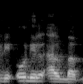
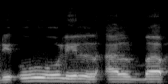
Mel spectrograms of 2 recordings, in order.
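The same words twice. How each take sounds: First: The first vowel is kept short. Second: The first vowel is held long. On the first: The speaker calls it right. "padahal harusnya" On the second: The speaker calls it wrong. "Ustaz baca panjang itu"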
